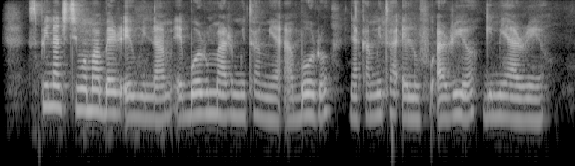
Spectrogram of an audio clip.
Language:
Luo (Kenya and Tanzania)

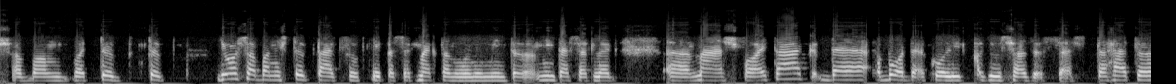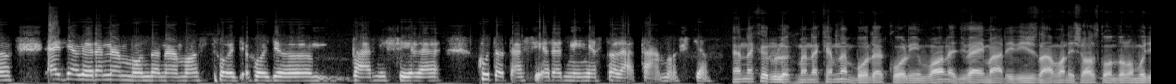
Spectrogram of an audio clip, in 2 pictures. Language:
Hungarian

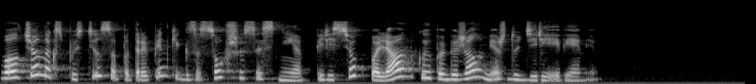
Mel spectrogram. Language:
Russian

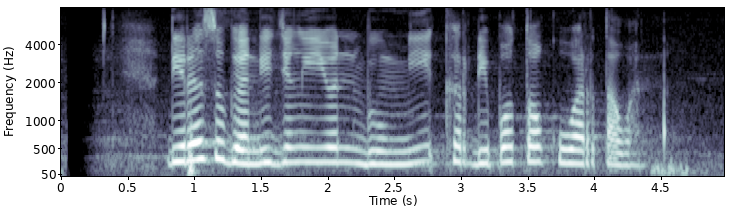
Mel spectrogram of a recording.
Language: Sundanese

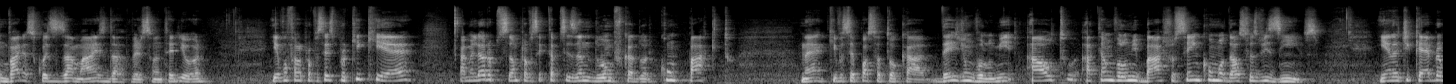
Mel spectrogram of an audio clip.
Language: Portuguese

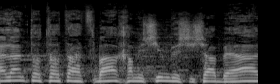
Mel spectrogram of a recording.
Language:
Hebrew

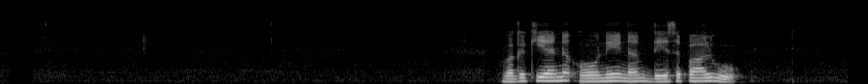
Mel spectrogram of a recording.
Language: Sinhala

